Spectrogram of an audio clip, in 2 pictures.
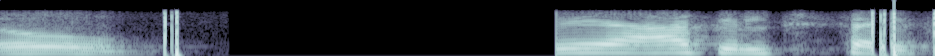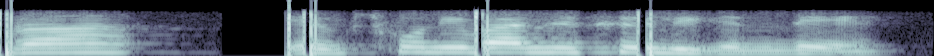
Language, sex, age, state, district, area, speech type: Bodo, female, 45-60, Assam, Chirang, rural, conversation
